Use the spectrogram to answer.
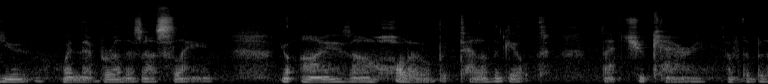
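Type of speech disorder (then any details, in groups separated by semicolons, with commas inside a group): Bulbar dysarthria; progressive bulbar palsy (MND)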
